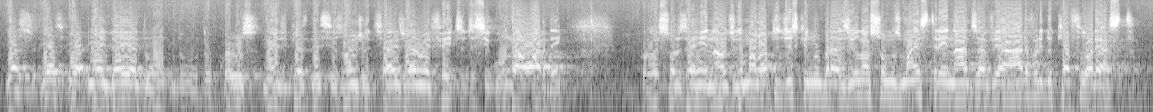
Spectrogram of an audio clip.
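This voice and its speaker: A man's voice: medium pitch, fairly even intonation, a little fast, a bit bright, long reverb tail, a little hiss or hum, rough recording. A man from southern Brazil giving an academic law lecture, speaking with frequent fillers and restarts. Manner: hesitant, many fillers and restarts.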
